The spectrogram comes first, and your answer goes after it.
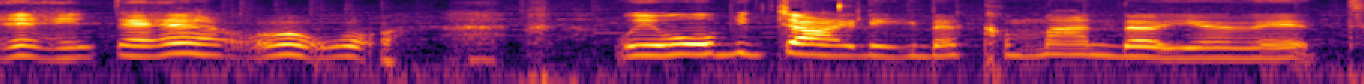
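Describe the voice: A put-on character voice pitched fairly high moves at a fairly slow pace against clear background noise.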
